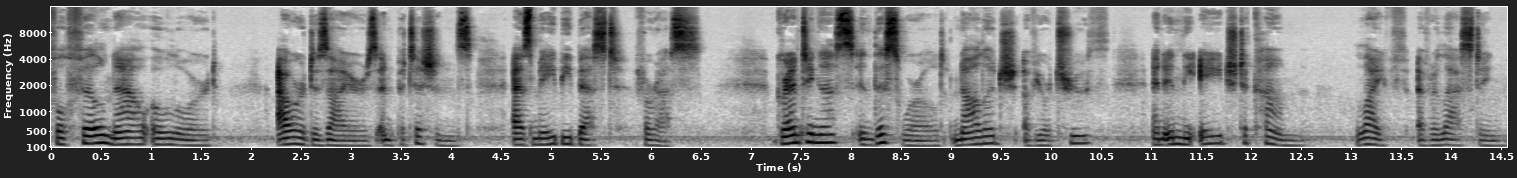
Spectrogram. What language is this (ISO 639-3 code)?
eng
